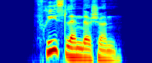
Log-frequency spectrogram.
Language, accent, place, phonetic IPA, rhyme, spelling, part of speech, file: German, Germany, Berlin, [ˈfʁiːslɛndɪʃn̩], -iːslɛndɪʃn̩, friesländischen, adjective, De-friesländischen.ogg
- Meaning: inflection of friesländisch: 1. strong genitive masculine/neuter singular 2. weak/mixed genitive/dative all-gender singular 3. strong/weak/mixed accusative masculine singular 4. strong dative plural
